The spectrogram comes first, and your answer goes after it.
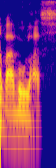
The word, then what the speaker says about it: Vavoula: Please allow me to introduce to you Vavoulas. Hey, well done. I've had some friends for many years that can't pronounce that.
